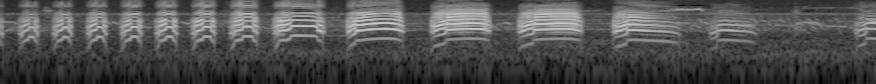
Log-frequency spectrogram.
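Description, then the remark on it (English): A laughing gull calls in a loud, nasal series, starting with quick short notes that stretch into longer, drawn-out cries, clear with no voices. “Coastlines almost always have some gulls, like this laughing gull.”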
